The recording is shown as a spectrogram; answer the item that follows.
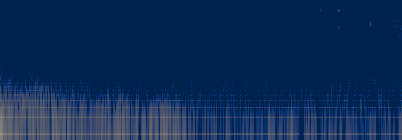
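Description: Near silence, with a single faint computer mouse click at the start followed by a faint low rumble for about a second.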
